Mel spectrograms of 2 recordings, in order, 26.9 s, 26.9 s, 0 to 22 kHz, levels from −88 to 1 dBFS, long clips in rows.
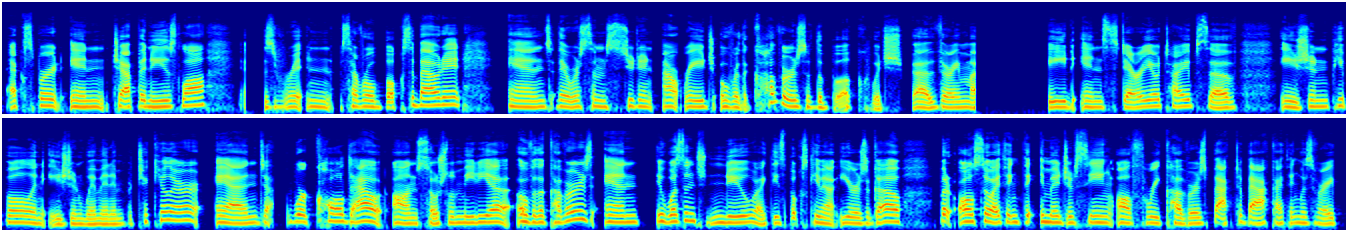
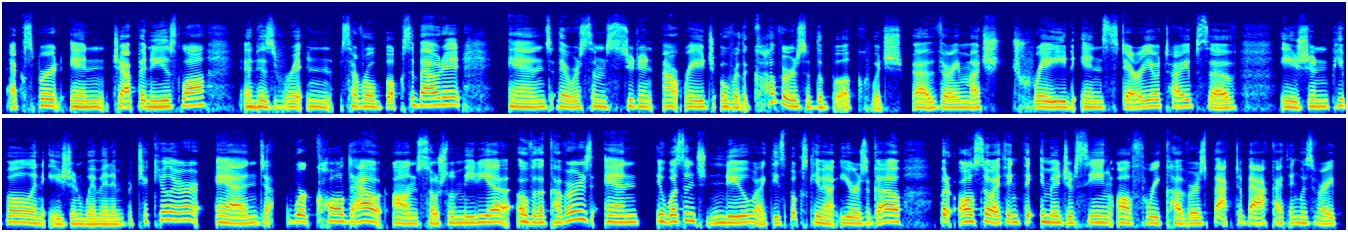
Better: second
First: audio cutting out; at 2.5 s and at 9.5 s for 0.5 s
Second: none

